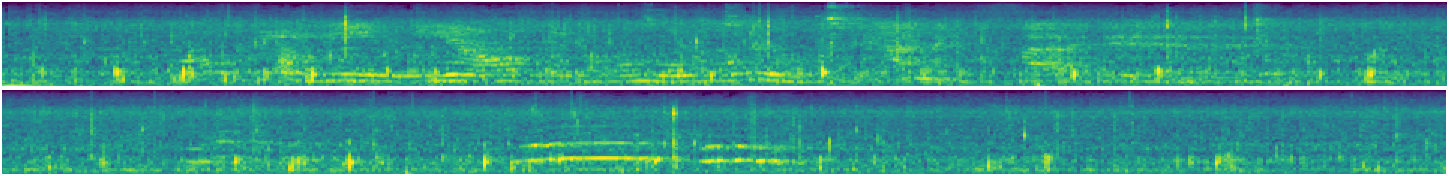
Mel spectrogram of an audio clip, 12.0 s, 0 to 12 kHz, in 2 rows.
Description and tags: Bubbling turkey juices after coming out of the oven, close perspective recorded with DS-40.
sizzle, thanksgiving, cooking, turkey, field-recording, bubble, food, atmosphere, holiday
